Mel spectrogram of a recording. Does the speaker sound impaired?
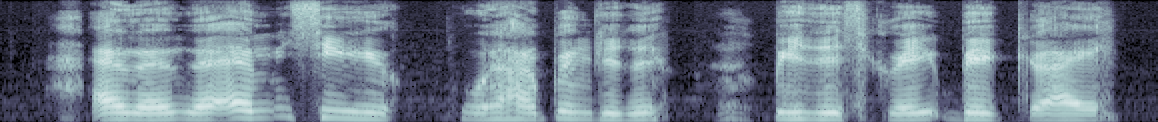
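Yes: cerebral palsy; speech affected by cerebral palsy, others worried listeners would not understand.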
